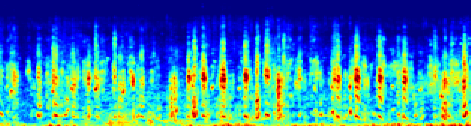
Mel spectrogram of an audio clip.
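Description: A flock of ducks quacks busily in rapid overlapping calls at moderate distance, a chattering outdoor chorus with no voices.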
